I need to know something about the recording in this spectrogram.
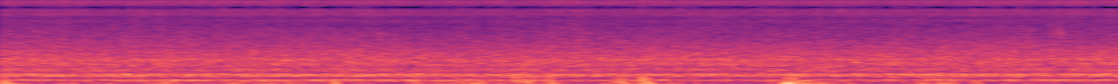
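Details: Bees visiting a feeder outdoors on a small farm, filmed in real time: a steady low droning hum with a few louder passes as insects fly close, over soft background hiss. No music or talking.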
